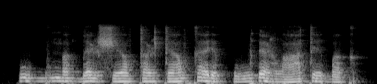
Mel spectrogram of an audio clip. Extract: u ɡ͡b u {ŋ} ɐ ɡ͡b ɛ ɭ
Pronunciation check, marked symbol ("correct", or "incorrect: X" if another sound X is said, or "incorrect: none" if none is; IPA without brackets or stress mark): correct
